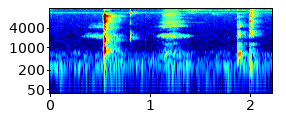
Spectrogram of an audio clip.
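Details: Three short, sharp catching sounds, abrupt breath intakes closed off at the throat, from a two-month-old against a quiet background; hiccups.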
